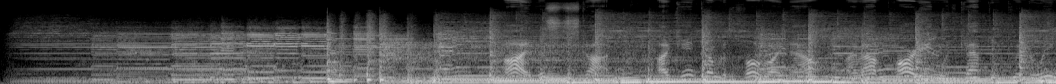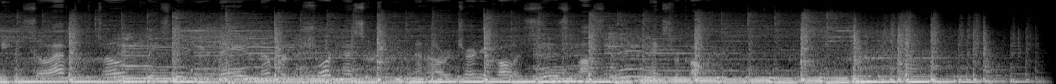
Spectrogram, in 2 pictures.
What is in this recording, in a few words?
Answer Greeting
